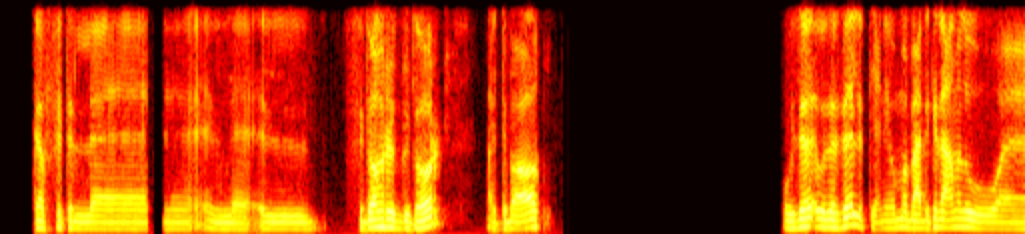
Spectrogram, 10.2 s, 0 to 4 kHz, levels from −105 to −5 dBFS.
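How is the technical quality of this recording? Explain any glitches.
No glitches can be heard anywhere in this recording.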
